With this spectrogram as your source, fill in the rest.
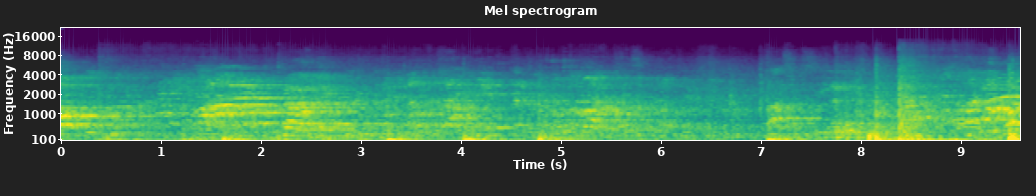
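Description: Several players shout and call out to each other in a large echoing hall.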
